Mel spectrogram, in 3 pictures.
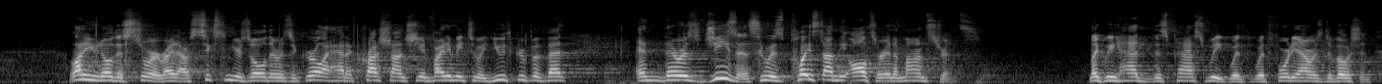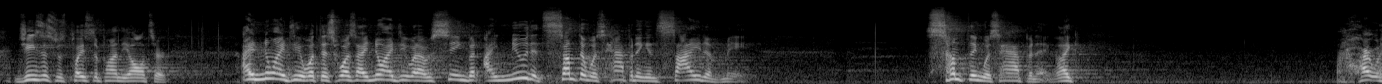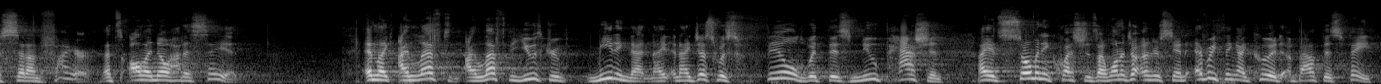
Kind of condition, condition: setting, large echoing room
